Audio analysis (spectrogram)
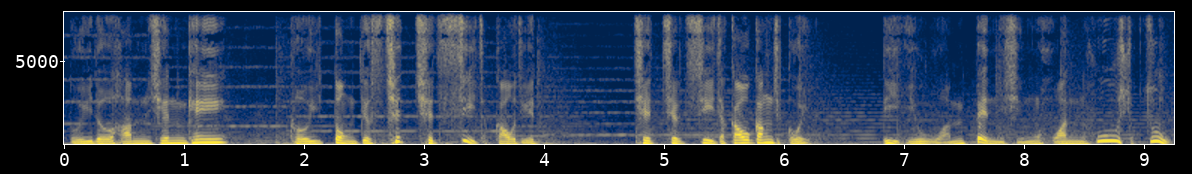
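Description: A man with a Taiwanese accent voicing a solemn, calculating sage strategist in a puppet radio drama, speaking slowly, deliberately and persuasively. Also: mid-range voice, sing-song, warm tone, faint music behind. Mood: grave warning. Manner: slow, deliberate, weighty delivery.

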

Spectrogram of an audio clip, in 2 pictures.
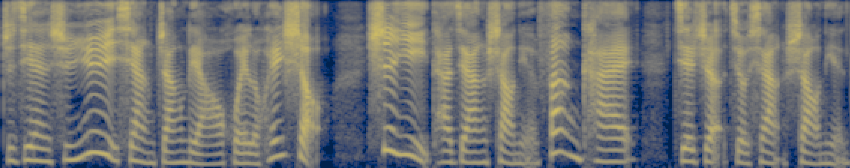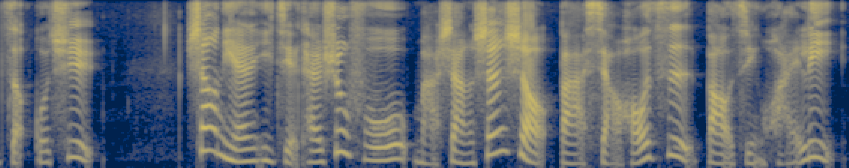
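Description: A woman narrating an audio drama in a smooth, expressive storytelling manner. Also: mid-range voice, slow, no room sound, studio quality.

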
